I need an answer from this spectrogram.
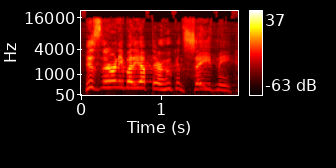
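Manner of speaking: a man on a branch shouting to the sky; crying out for help. Retold or imitated. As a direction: yell it while hanging off a cliff. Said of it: "he cries out".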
